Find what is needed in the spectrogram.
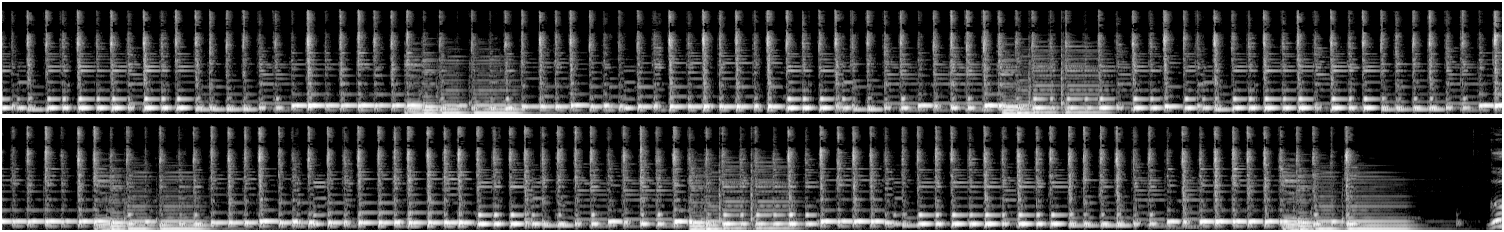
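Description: Electronic keyboard played live with a plucked, guitar-like voice: a fast, even run of notes over a low bass figure that comes back about every six seconds. The playing stops abruptly near the end.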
